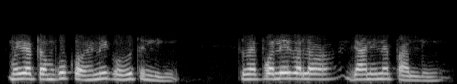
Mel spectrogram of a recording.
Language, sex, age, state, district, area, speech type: Odia, female, 30-45, Odisha, Bargarh, urban, conversation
